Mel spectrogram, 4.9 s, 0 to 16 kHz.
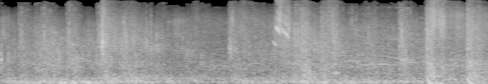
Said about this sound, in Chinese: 1861年4月12号破晓，美国南北战争打响了。一枚炮弹呼啸住飞过南卡罗来纳查尔斯顿港的天空，在位于查尔斯顿一个岛上的美国联邦军事基地萨姆特堡上空爆炸。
